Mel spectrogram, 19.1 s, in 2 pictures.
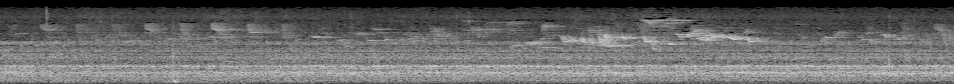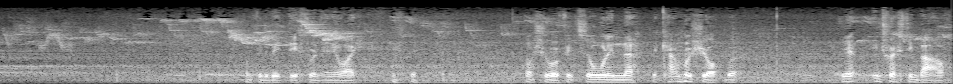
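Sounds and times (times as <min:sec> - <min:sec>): faint outdoor background: 0:00.0 - 0:19.0
small birds chirping: 0:00.0 - 0:19.0.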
